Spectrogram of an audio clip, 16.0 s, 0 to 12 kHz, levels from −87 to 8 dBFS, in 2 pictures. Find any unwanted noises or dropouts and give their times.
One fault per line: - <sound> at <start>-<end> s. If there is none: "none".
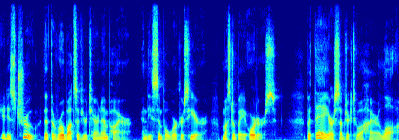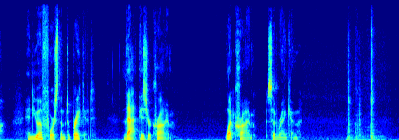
- squeak at 14.9-15.7 s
